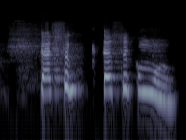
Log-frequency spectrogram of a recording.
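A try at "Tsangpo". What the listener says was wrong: Not Sangamo, it's Sangpo. T is silent there. We pronounce it as Sangpo.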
